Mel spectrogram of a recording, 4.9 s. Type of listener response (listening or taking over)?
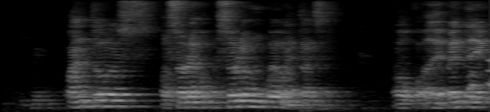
taking over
